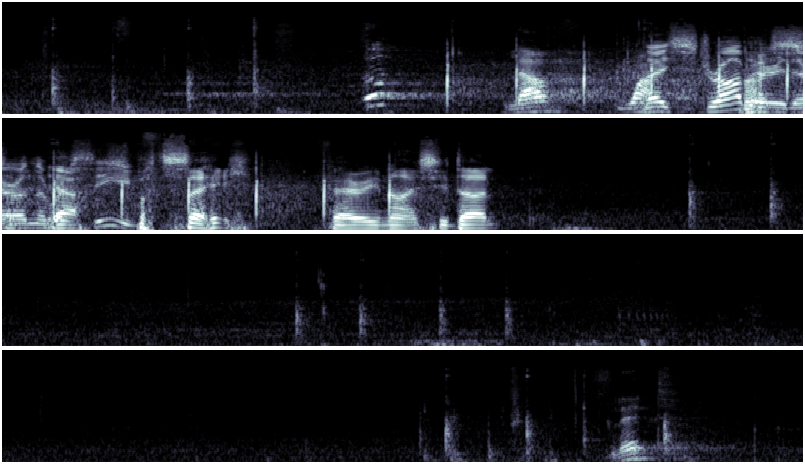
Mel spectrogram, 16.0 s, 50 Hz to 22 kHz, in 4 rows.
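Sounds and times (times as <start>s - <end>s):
table tennis ball clicks: 7.4s - 8.1s.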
